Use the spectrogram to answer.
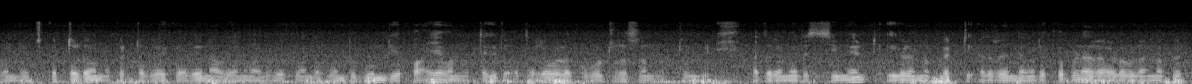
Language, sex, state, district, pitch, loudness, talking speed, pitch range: Kannada, male, Karnataka, Mysore, 100 Hz, -18 LUFS, 120 wpm, 95-100 Hz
